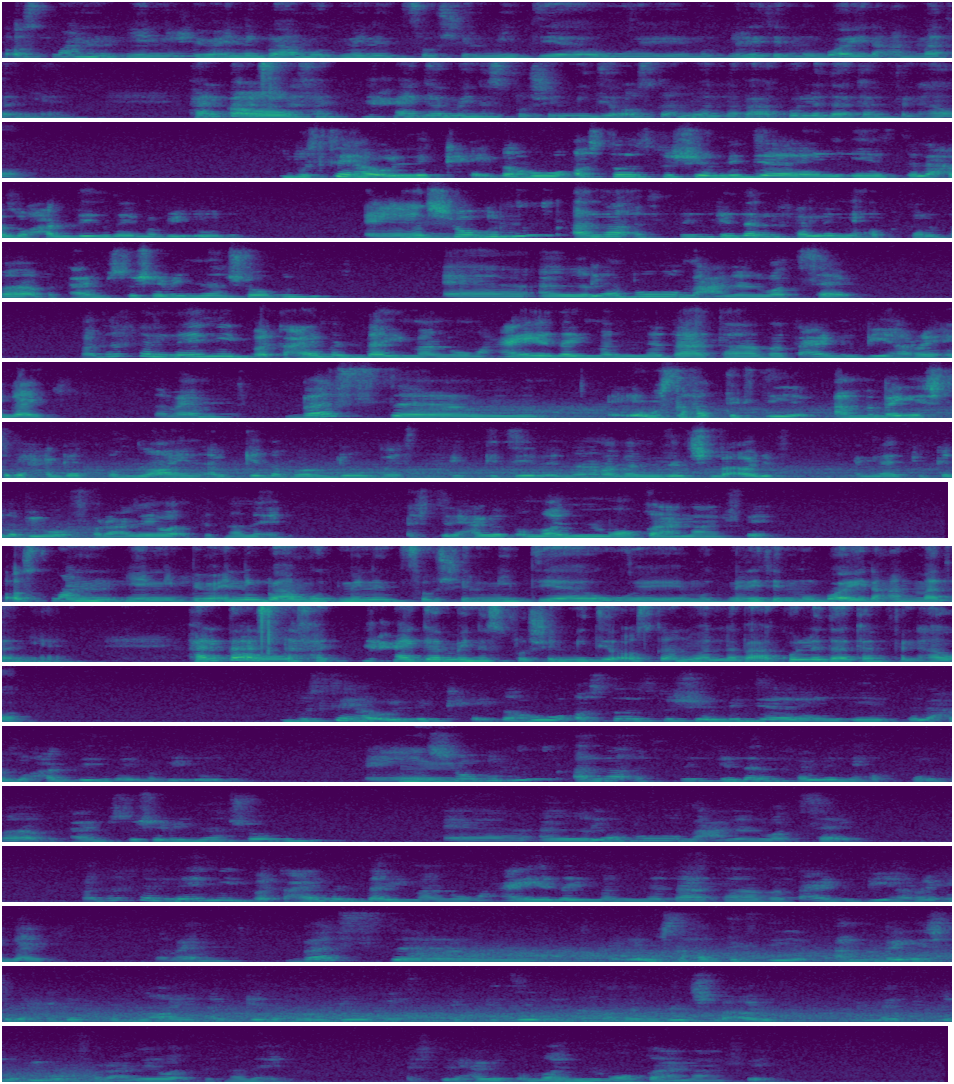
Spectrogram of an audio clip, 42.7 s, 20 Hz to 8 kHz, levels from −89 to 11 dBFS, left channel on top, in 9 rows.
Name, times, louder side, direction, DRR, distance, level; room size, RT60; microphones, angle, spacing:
voice 1, 0.0-5.1 5.4-9.6 16.2-16.6, right 6 dB, 85° right, 0.5 m, -36 dB
voice 2, 5.9-6.2 10.9-15.5 16.1-20.6 21.2-23.3 24.2-28.7 29.3-31.3 31.5-37.1 37.5-39.4 40.0-41.9, left 7 dB, 70° left, 0.3 m, -37 dB
sound 1, 30.5-38.5, right 3 dB, 25° right, 0.4 m, -50 dB
2.2 x 2.1 x 2.8 m
head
